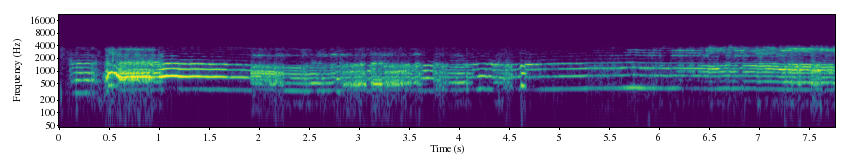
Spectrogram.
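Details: Tōtenkō long-crowing breed rooster, kept alongside Koeyoshi chickens, gives one very long, sustained crow: a steady harmonic tone held for over six seconds with slight wavering and a gently rising end.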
